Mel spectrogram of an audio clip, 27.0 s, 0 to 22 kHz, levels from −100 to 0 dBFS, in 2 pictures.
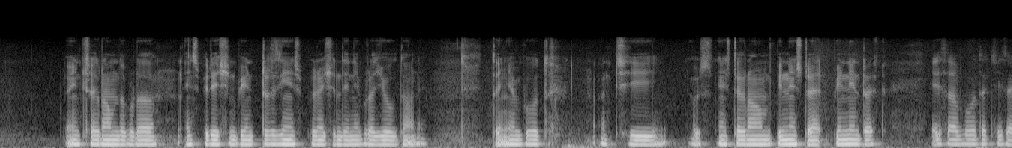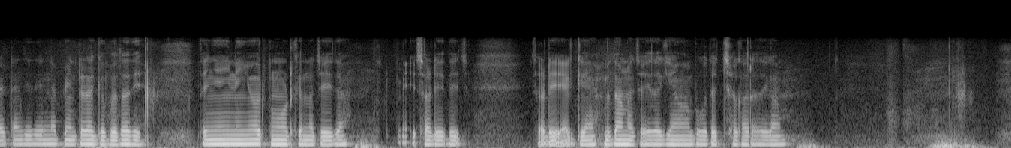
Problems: constant background noise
